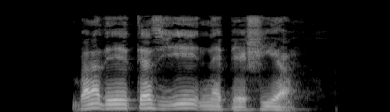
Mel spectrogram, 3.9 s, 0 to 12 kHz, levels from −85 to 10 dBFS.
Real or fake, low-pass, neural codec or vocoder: fake; 7.2 kHz; codec, 16 kHz, 8 kbps, FreqCodec, larger model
